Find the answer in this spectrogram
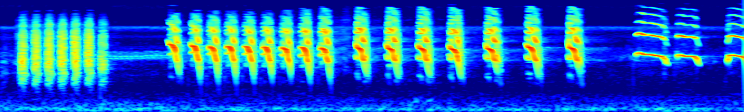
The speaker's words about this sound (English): Great-tailed grackles are known for their long, expressive tails and their wide vocabulary of odd sounds.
